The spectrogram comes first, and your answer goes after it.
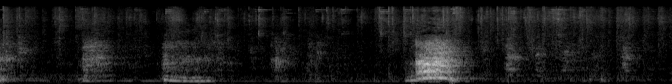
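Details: Binks and Shorts, two dogs, wrestling. Low rumbling growls come early, then one sharp, loud bark near the end, over quiet background scuffling.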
